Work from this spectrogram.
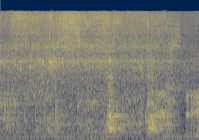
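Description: Papaya stems stir-fried in a pan sizzle and hiss steadily, loud and close, with a few brief scraping stirs and no talking.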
